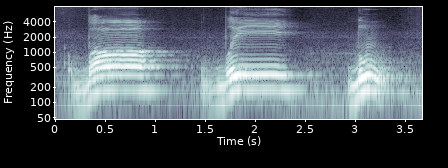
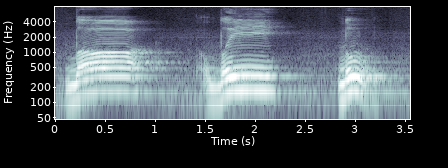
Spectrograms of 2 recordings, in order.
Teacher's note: huruf dod hurufnya tebal ya, ketika kasroh dan dhammah dibaca tebal ya, jangan sampai serupa seperti huruf dal.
